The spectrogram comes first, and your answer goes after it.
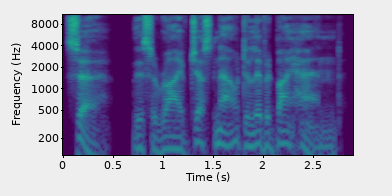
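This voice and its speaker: A brisk, deferential policewoman in a detective audio drama, read by a man. The pitch is very deep and the sound is dry and close. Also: lively intonation, vocal fry, dry recording, full character voice. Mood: urgent. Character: breathless young policewoman delivering urgent news.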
